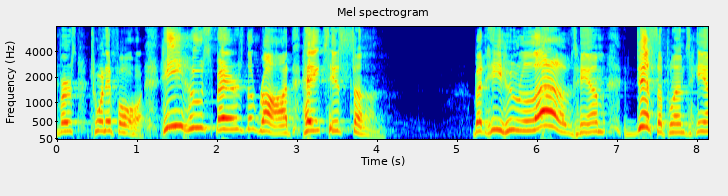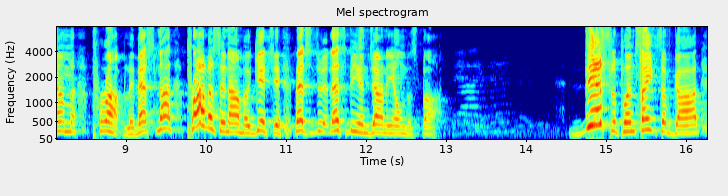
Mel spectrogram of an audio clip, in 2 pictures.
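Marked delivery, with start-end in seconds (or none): 1.3-9.1 slow, loud scripture reading from the pulpit; preaching scripture. Acted. Preacher reading Proverbs to the congregation, slow and loud. 14.7-15.4 one word thrown out loud; loud preaching. Acted. Preacher calls out to the saints, loud and emphatic.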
